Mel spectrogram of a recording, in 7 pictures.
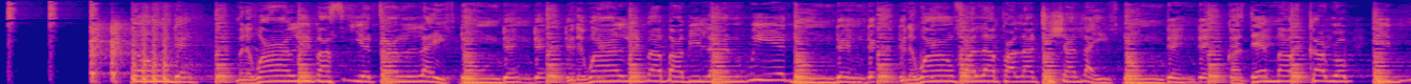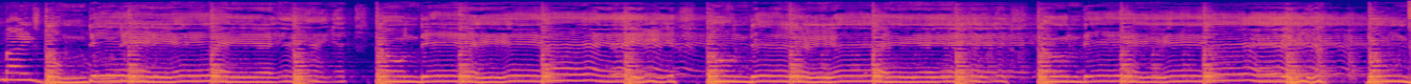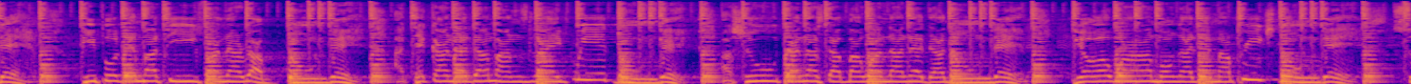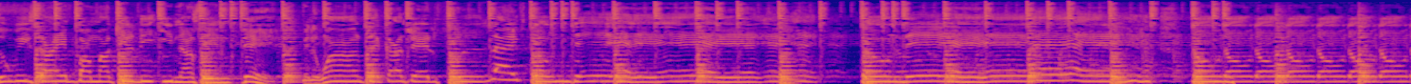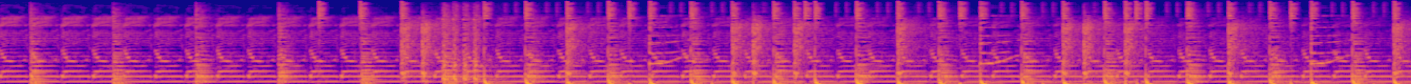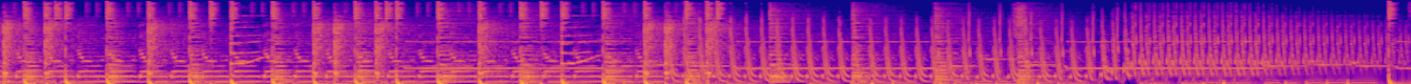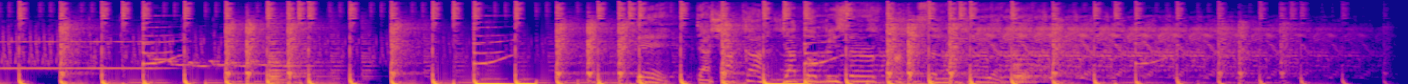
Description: [ REGGAE / DUB / STEPPERS ]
